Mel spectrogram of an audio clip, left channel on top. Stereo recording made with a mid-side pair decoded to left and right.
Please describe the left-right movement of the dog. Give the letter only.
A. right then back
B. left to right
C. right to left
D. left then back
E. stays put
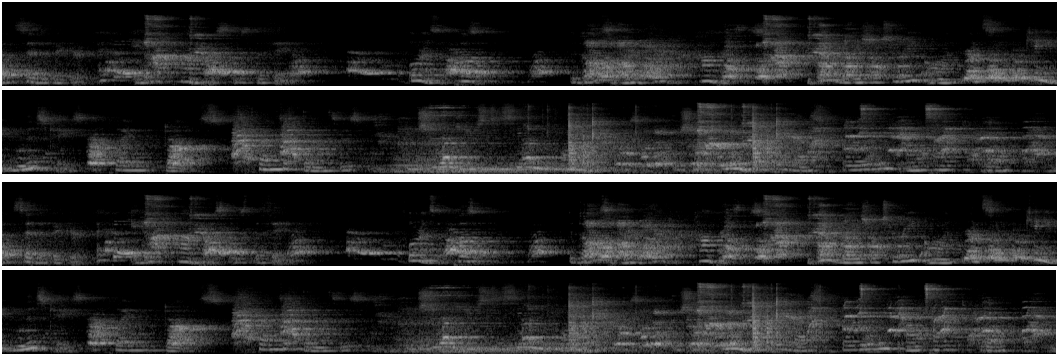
D.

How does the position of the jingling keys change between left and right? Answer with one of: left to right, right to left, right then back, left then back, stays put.
left to right.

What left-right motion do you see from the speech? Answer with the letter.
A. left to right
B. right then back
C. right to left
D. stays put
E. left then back
E.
